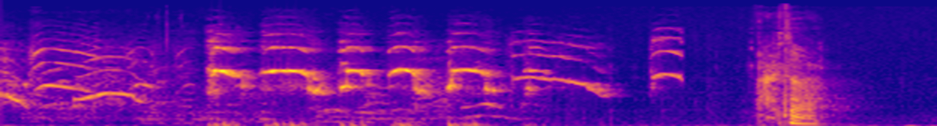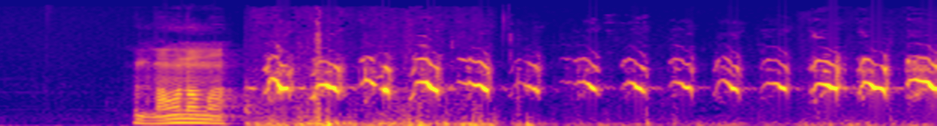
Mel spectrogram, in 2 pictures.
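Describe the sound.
People imitate seagull cries at a seagull-screaming contest in Belgium, with shrill, wavering wails in several bursts, ending in a fast rhythmic run of repeated squawks. A short spoken phrase breaks up the calls.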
